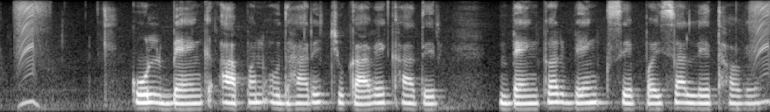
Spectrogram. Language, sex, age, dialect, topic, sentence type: Bhojpuri, male, 18-24, Northern, banking, statement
